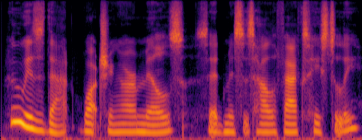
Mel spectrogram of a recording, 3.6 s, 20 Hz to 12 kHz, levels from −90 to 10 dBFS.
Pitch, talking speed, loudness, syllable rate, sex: 175 Hz, 165 wpm, -18 LUFS, 4.3 syllables/s, female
